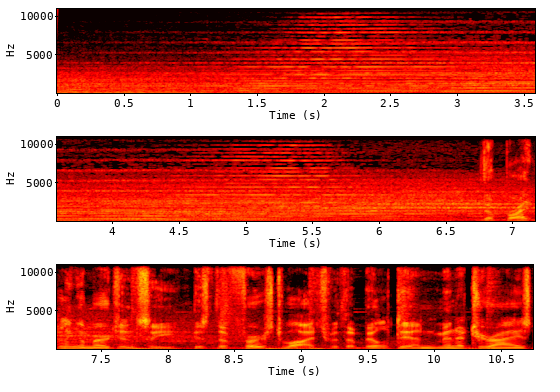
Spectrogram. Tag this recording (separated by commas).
Music, Speech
